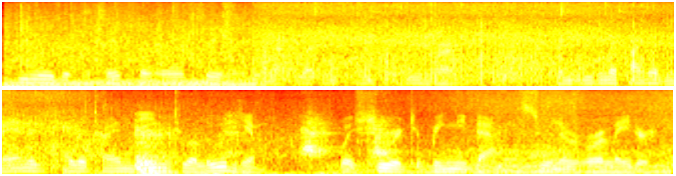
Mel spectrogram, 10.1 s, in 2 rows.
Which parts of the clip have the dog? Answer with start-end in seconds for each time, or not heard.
0.1-1.8, 6.7-8.1.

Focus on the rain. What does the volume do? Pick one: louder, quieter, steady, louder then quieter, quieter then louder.
quieter then louder.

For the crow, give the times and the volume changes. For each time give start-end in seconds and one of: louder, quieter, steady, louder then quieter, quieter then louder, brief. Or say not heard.
not heard.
